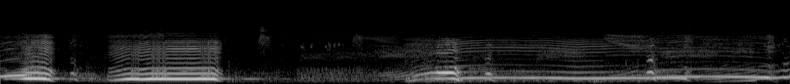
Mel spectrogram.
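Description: A cow gives several low, drawn-out moos with rich harmonics, two short ones at first, then a long, steady bellow lasting about four seconds.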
